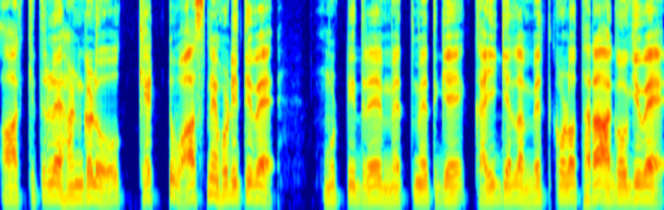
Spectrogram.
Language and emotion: Kannada, disgusted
